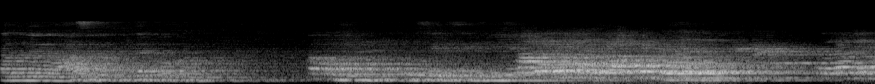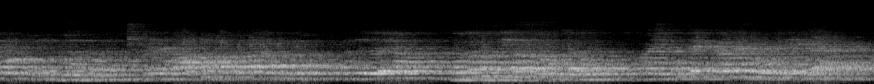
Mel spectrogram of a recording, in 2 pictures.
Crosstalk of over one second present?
Yes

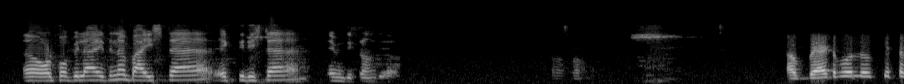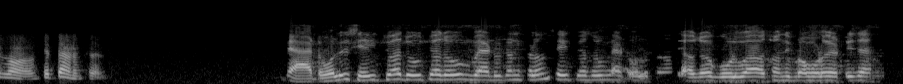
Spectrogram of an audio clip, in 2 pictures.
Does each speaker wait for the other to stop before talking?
Yes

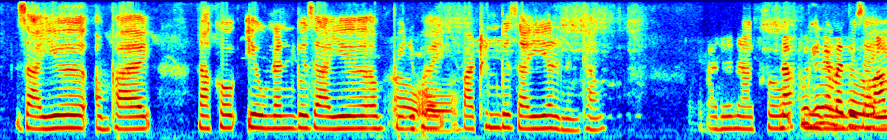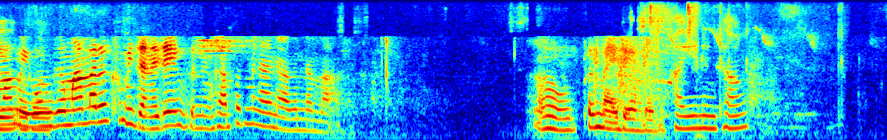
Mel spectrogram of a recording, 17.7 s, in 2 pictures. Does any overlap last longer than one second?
Yes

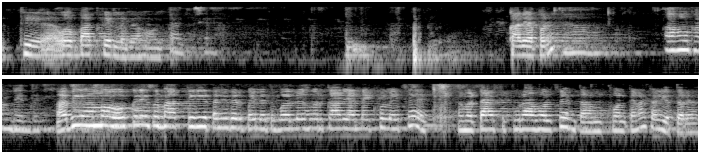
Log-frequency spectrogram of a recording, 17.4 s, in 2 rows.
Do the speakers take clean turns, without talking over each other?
Yes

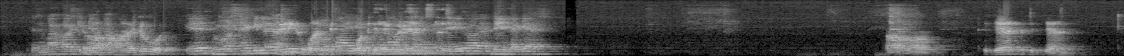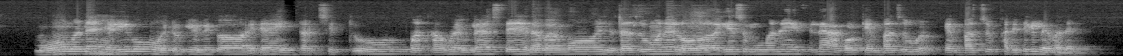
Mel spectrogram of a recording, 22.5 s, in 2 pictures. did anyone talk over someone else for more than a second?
Yes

